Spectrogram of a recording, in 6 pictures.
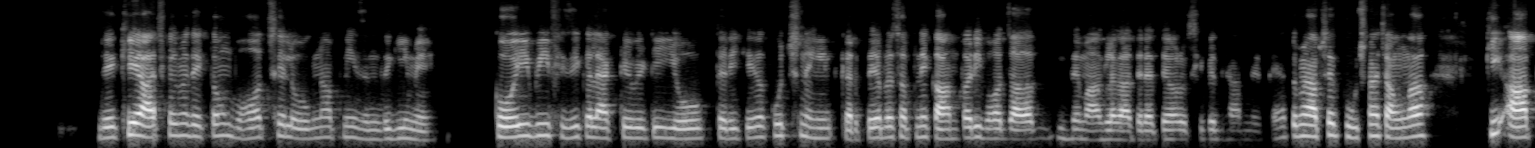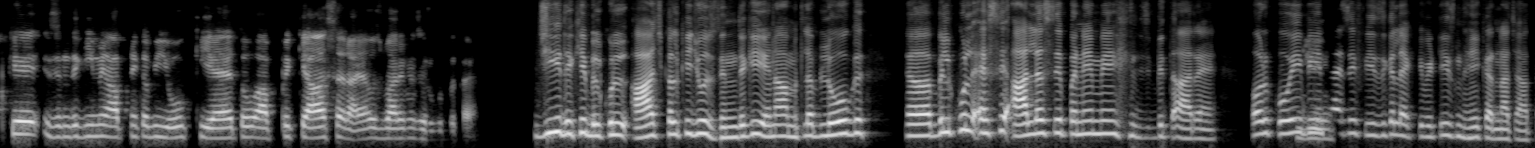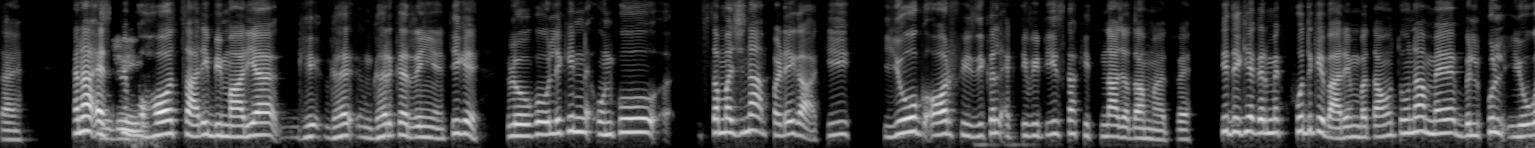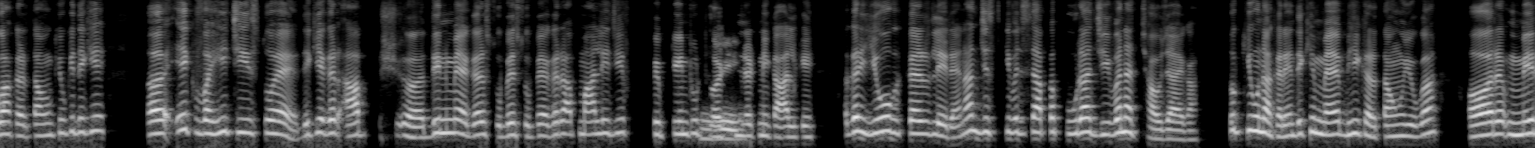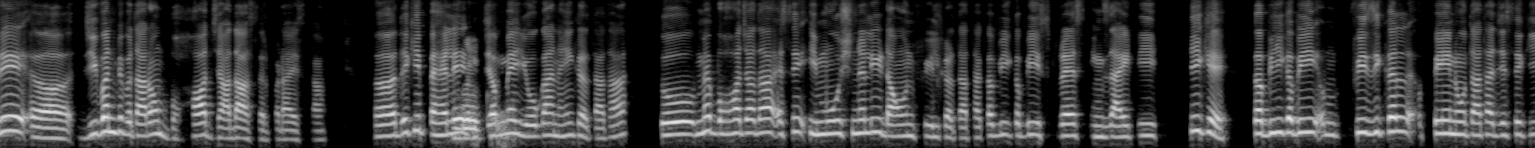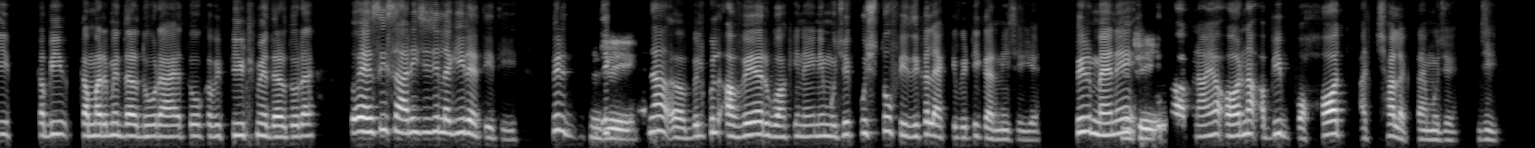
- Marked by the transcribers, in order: in English: "फ़िज़िकल एक्टिविटी"; laughing while speaking: "में बिता रहे हैं"; in English: "फ़िज़िकल एक्टिविटीज़"; in English: "फ़िज़िकल एक्टिविटीज़"; in English: "फ़िफ्टीन टू थर्टी"; in English: "इमोशनली डाउन फ़ील"; in English: "स्ट्रेस, एंज़ाइटी"; in English: "फ़िज़िकल पेन"; in English: "अवेयर"; in English: "फ़िज़िकल एक्टिविटी"
- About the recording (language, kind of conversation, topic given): Hindi, podcast, योग ने आपके रोज़मर्रा के जीवन पर क्या असर डाला है?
